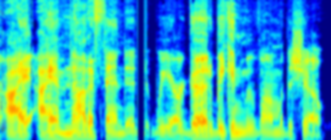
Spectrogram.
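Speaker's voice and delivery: ordinary talk, nothing marked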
